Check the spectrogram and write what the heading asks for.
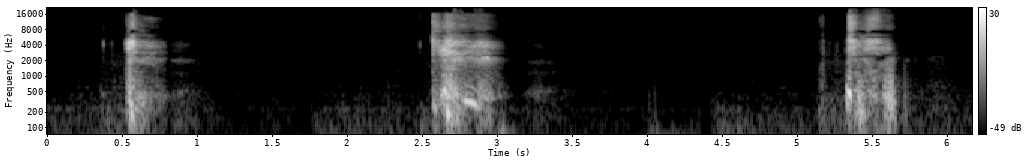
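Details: Three loud, sharp, explosive sneezes a couple of seconds apart in a quiet room; the sneezing was deliberately induced, usually with a cotton swab stick with the tip removed or a slender spray bottle dip tube.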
